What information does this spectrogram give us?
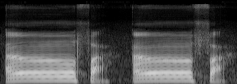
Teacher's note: Tanwin bertemu fa ikhfa disamarkan lalu didengungkan.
